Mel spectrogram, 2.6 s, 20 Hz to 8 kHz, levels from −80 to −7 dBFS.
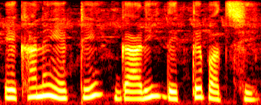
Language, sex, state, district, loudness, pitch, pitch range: Bengali, female, West Bengal, Cooch Behar, -13 LUFS, 230 Hz, 205-255 Hz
